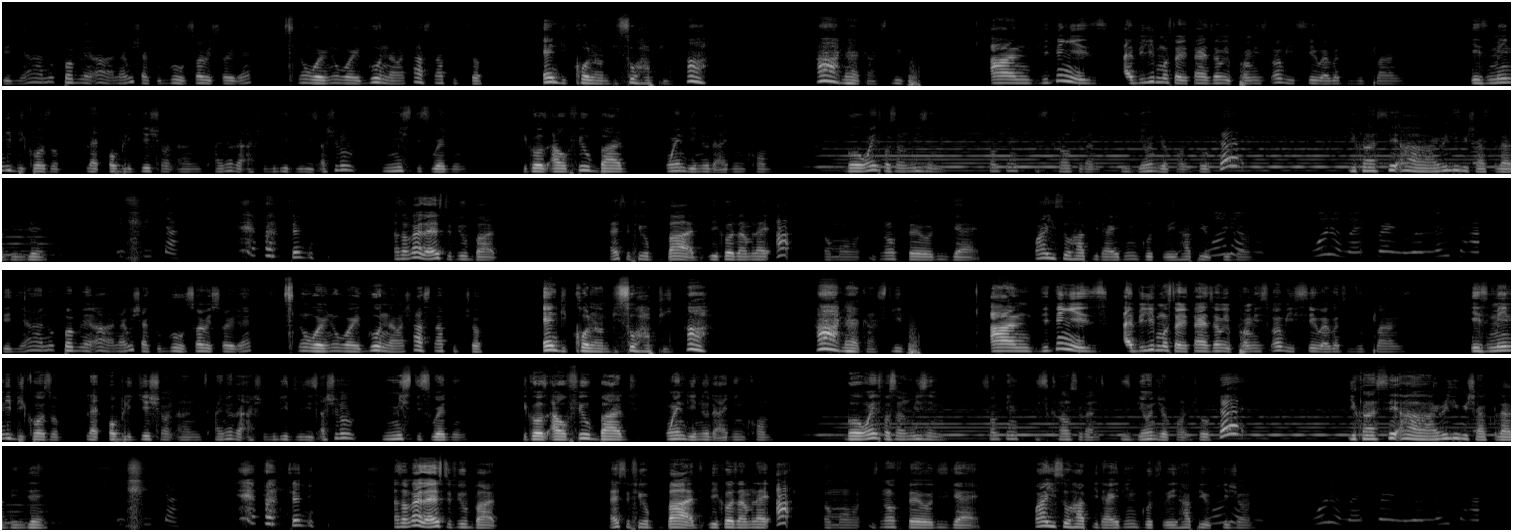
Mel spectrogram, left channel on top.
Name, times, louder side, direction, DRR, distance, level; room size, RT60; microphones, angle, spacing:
voice 1, 0.0-2.5 2.8-4.4 4.7-4.8 5.4-7.1 8.1-9.2 9.9-13.4 13.7-14.0 14.7-15.7 15.9-18.6 18.9-19.7 20.3-21.3 21.7-22.8 23.5-24.5 25.0-27.5 28.6-30.6 31.4-31.6 32.5-33.3 34.1-35.1 36.3-38.1 38.4-40.0 40.5-42.7, right 5 dB, 85° right, 0.9 m, -34 dB
voice 2, 10.1-10.6 28.9-29.2 29.5-29.9 31.3-32.0 42.2-42.8 43.3-45.0, left 3 dB, 50° left, 5.2 m, -54 dB
Bowed string instrument, 23.1-30.7, left 1 dB, 30° left, 1.9 m, -49 dB
open air
head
